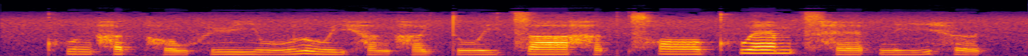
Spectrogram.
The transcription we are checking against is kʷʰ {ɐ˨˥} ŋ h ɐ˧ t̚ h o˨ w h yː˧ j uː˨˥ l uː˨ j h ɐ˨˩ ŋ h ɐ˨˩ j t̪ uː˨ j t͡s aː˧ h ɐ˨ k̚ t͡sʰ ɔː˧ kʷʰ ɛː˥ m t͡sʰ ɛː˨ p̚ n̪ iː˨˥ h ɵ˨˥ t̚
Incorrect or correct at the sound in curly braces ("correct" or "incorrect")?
incorrect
